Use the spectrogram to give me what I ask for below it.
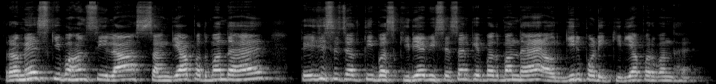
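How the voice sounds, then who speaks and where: A man with a high voice gives an exam-prep grammar lecture, voiced over slides. He explains slowly and patiently. He poses questions and answers them himself, dropping English words into his Hindi. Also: a little mellow.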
